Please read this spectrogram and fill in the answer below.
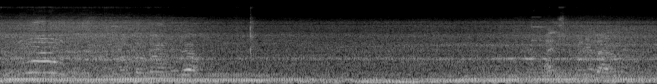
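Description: A steady low mechanical hum and rumble runs throughout, with a thin steady whine above it. A man's voice is heard briefly about half a second in.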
